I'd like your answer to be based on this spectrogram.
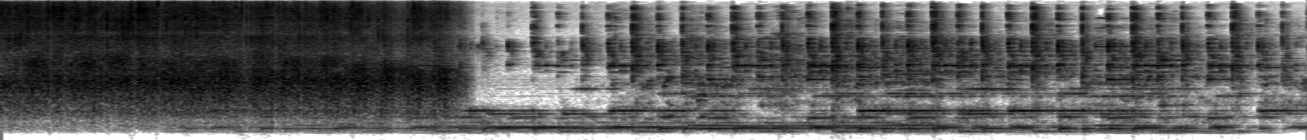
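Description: A crowd at an IPO stock exchange listing ceremony breaks into a loud, sustained round of applause for several seconds, then the clapping drops away and music with light rhythmic claps carries on.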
